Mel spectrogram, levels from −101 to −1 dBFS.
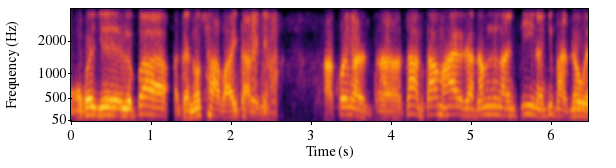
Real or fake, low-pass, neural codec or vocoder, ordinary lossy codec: fake; 3.6 kHz; codec, 24 kHz, 3 kbps, HILCodec; Opus, 16 kbps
